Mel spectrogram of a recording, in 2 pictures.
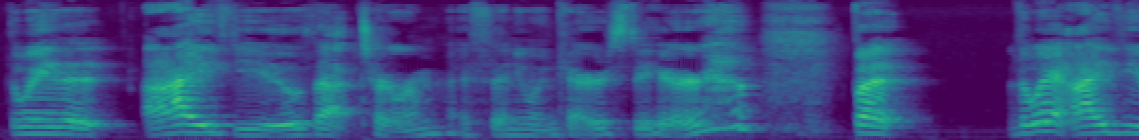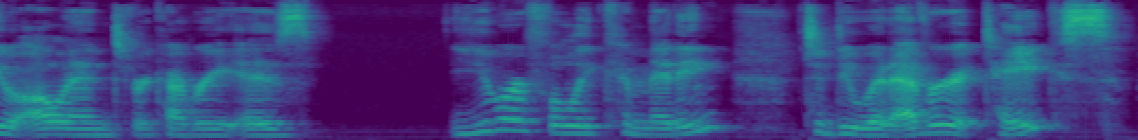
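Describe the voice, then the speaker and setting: Slightly hoarse woman coach, lowish voice. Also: lively intonation, a little slow. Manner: earnest, many fillers and restarts. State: slightly hoarse, losing her voice. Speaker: eating disorder recovery coach. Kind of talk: casual talk to camera.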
